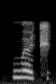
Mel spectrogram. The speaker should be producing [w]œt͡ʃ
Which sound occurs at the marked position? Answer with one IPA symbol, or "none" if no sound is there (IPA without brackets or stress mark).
w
